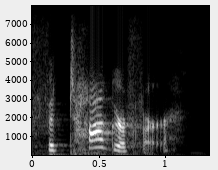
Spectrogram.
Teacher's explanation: you can tell that the second syllable is the stressed syllable or the most important syllable out of the four syllables and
